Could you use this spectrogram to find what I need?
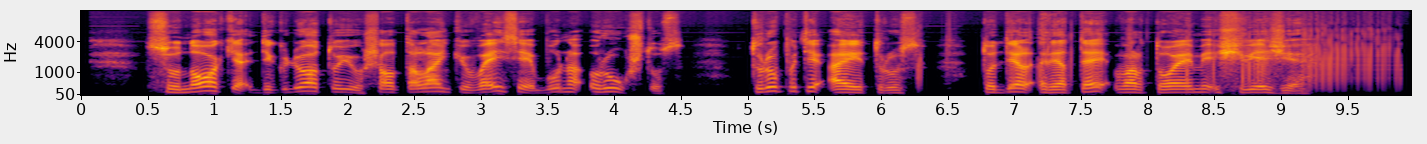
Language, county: Lithuanian, Panevėžys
